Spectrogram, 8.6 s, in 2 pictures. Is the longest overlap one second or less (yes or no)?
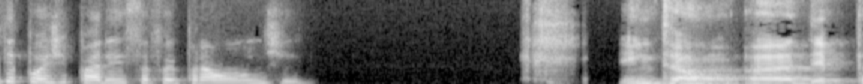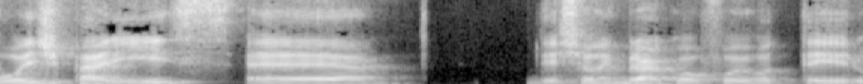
yes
